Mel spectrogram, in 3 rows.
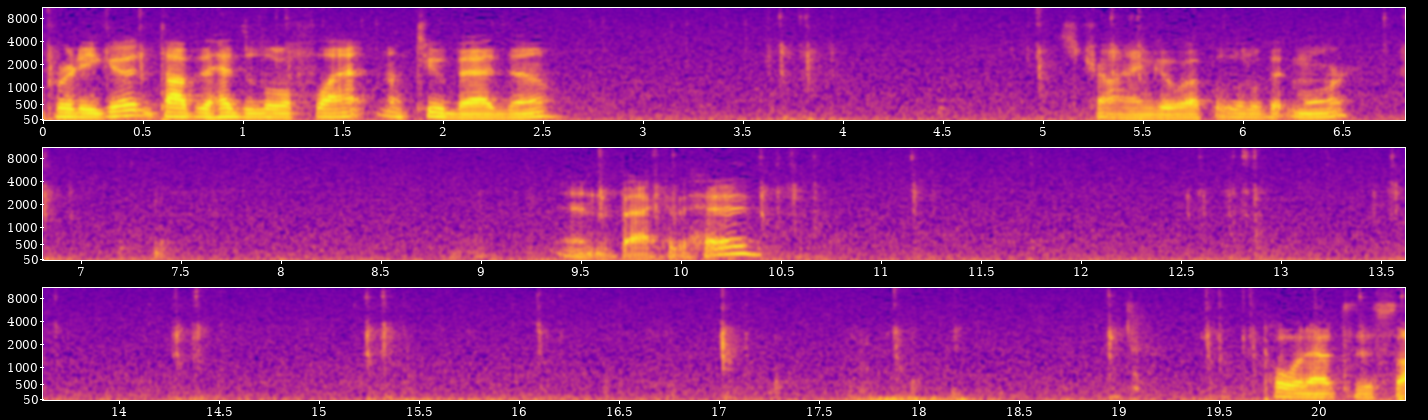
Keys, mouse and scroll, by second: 0.5 Tab, 3.7 g, 5.4 g, 9.6-11.2 typing, 12.6-16.2 typing, 17.1 Tab, 19.0 KP_1, 19.5 Tab, 20.3 a.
